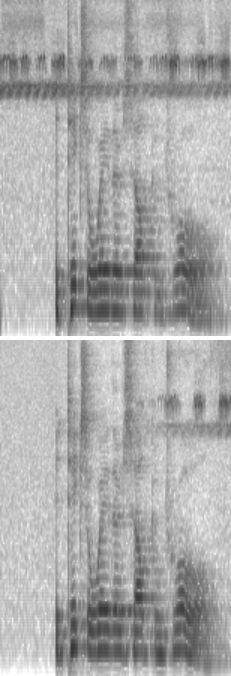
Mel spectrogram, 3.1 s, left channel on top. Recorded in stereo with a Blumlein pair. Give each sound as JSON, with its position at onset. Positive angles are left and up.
{"t": 0.7, "sound": "a man speaking", "azimuth_deg": 10, "distance_m": 1.0}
